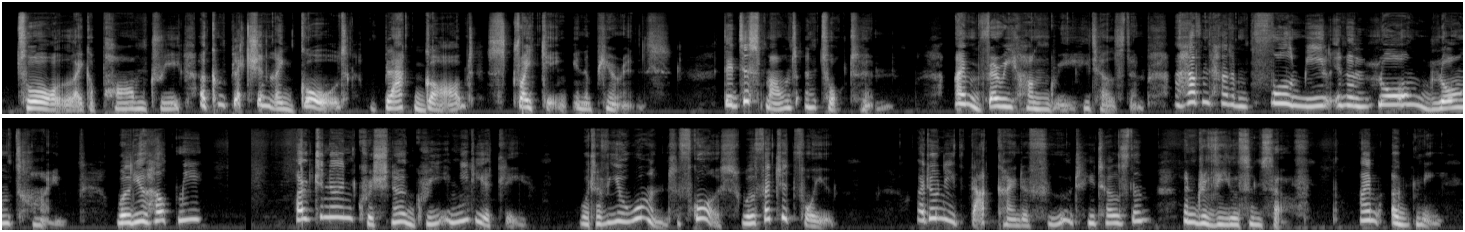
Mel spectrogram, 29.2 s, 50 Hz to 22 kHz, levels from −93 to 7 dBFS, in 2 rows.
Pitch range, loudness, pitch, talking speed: 200-310 Hz, -19 LUFS, 245 Hz, 150 wpm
